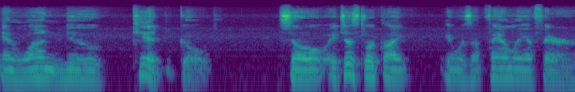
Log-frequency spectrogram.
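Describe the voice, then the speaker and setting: A man speaks at a very slow pace. His medium-pitched voice is somewhat breathy. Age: 80s+. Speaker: hiker recounting a wildlife encounter. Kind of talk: personal narration. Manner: halting, with many fillers.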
